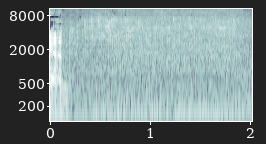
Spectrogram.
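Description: Faint steady low hum and hiss of room tone, with no clicks or knocks, after the last word of a man's narration at the very start.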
